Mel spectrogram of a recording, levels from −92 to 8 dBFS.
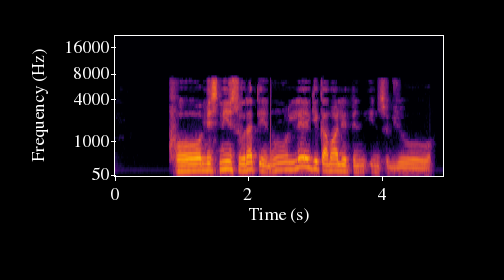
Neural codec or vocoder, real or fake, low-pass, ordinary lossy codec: none; real; 7.2 kHz; AAC, 32 kbps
